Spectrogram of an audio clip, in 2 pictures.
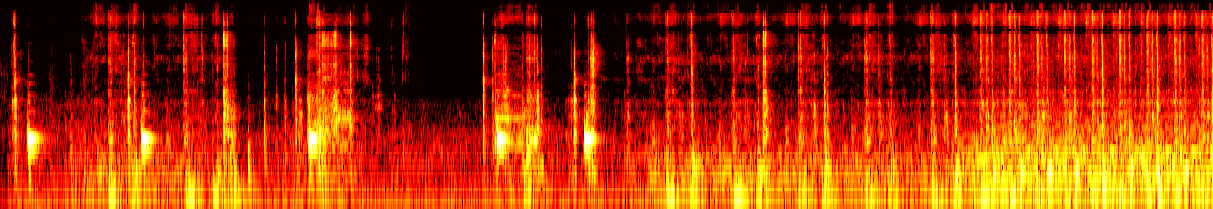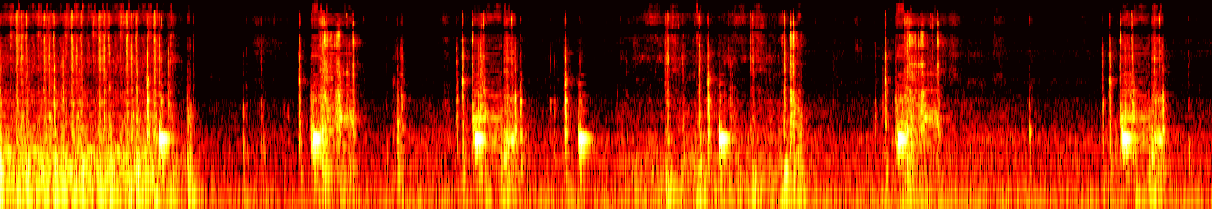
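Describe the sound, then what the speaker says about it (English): A sewing machine stitches out a design in gold thread, giving repeated mechanical clicks and whirring runs, with a steadier, denser stretch of stitching in the middle, heard close up and without talk. "So I'm going to jump over to my machine and sew that out."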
